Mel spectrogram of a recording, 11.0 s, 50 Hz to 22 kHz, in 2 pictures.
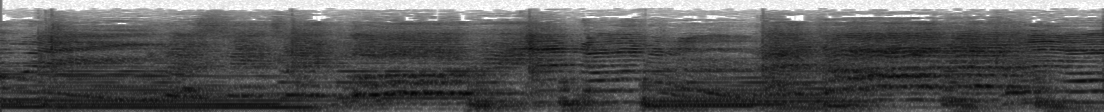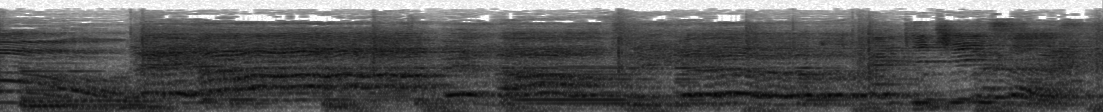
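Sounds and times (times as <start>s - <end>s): gospel choir singing: 0.0s - 11.0s.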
